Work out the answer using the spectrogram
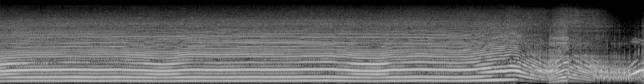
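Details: Ported Husqvarna T540 Mark III top-handle chainsaw on its third tank, not fully broken in, warmed up, chain quickly filed: strong steady high note through the cut, revs swinging freely as the bar clears; cutting cleanly.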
